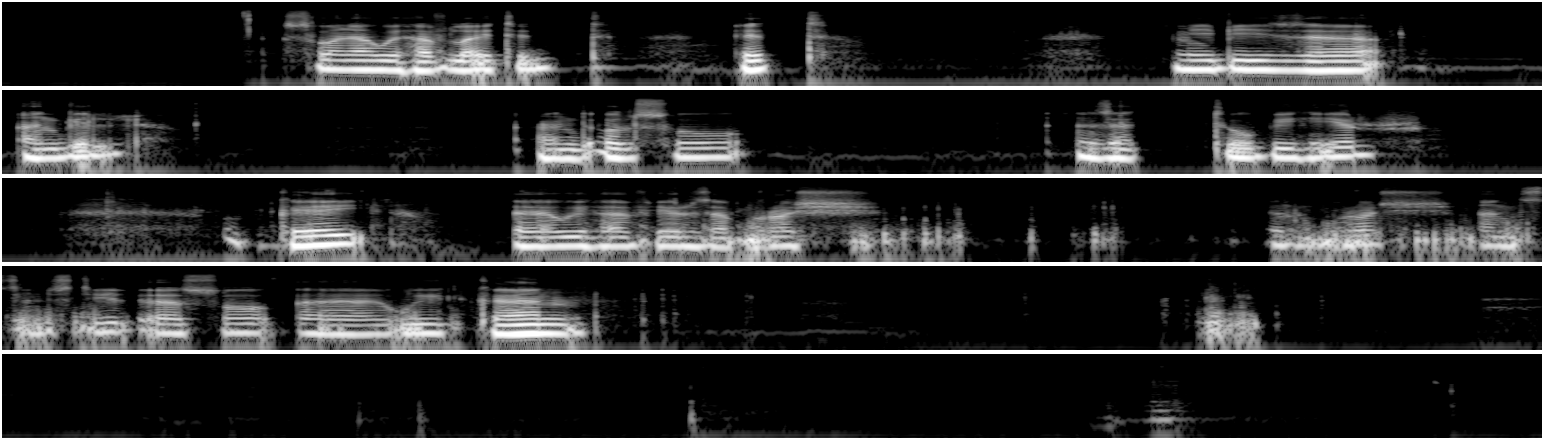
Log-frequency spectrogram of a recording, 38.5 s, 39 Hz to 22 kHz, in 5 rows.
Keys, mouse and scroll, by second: 1.8 KP_0, 5.4-6.7 alt+middle drag, 8.0 alt+a, 8.6 KP_7, 9.5-10.4 drag, 10.4 scroll down 1, 10.7 r, 13.7 KP_0, 15.5 KP_0, 16.1 alt+a, 16.3-16.7 scroll up 4, 16.9 alt+shift+middle drag, 17.3 scroll up 1, 17.8 click, 18.9 scroll up 1, 19.3-19.7 alt+shift+middle drag, 21.2 scroll up 1, 22.1 click, 24.9 Tab, 25.3 a, 26.4 shift+n, 26.9 Tab, 27.8 Tab, 28.2 a, 28.9 u, 31.5 Tab, 34.1 click.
